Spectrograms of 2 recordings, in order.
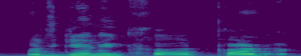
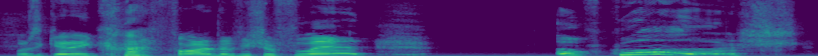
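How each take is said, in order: First: CIA agent voice, botched line. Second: Much higher and louder mock agent; CIA agent voice, corrected. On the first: Retold or imitated. Quoting CIA agent, mistaken take. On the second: Friend corrects his movie quote, high and loud.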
